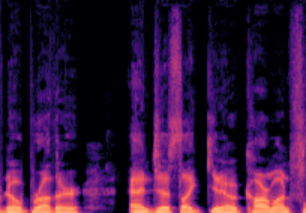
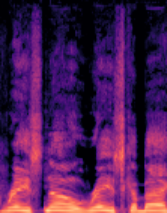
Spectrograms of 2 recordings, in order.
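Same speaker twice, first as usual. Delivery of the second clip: high, screamed-out cry; 7 semitones higher than usual. Retelling a dream scene from the book: imitating a scream. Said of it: "he wakes up and he screams out and he's like".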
